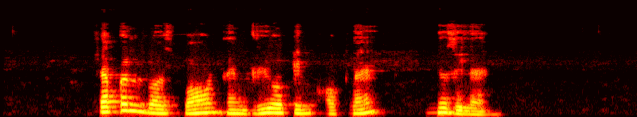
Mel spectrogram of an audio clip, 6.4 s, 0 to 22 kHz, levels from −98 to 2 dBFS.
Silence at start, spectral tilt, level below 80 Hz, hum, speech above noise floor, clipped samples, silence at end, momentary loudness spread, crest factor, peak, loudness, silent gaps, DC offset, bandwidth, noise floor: 1 s; -9 dB/octave; -64 dBFS; none; 63 dB; under 0.1%; 1.4 s; 12 LU; 20 dB; -4 dBFS; -21 LUFS; none; under 0.1%; 9.2 kHz; -82 dBFS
